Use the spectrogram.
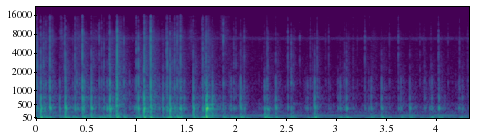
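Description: A thick paperback book with a paper cover and pages is held up in one hand near the microphone while fingertips scratch and rub its cover and page edges. Quiet, dry, irregular scratching and papery rustling with soft tapping bursts, fading slightly toward the end.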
